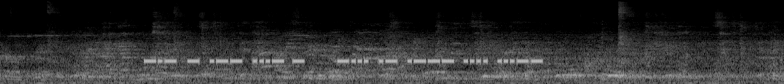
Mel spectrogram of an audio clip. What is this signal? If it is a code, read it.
Morse code, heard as a keyed tone, hand-sent with a paddle, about 37 wpm, 1100 Hz, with the noise of a subway station. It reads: KTWVT BAJH3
